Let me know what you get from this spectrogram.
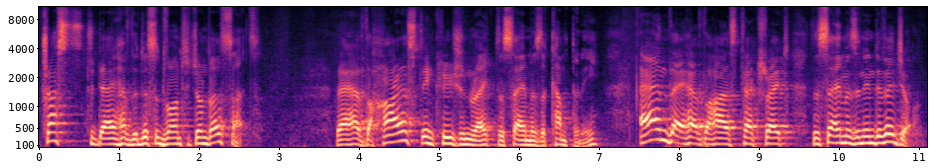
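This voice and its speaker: A man's voice: mid-range voice, lively intonation, moderate pace, warm tone. A man lecturing a class on tax, blunt and joking, swearing casually.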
